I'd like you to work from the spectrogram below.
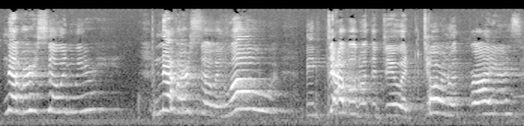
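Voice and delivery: a world-weary lament sinking to a near-hush; weary verse, fading. Acted. Hermia lost in the woods, fading from tiredness.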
